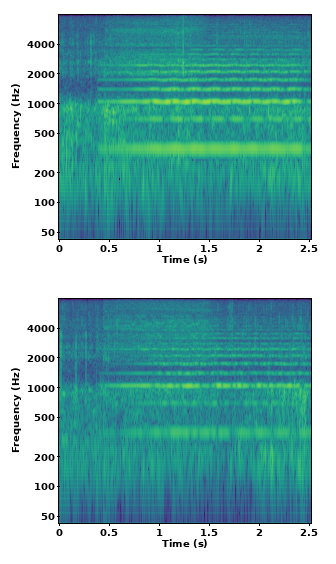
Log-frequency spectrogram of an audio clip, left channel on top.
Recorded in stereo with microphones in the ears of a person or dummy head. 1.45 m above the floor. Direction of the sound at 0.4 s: 40° left (ahead or behind).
